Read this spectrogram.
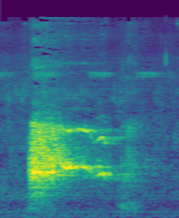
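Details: Fifty-day-old puppies in a playful pack attacking a person: one drawn-out, slightly wavering puppy yelp-bark lasting close to a second, trailing off, over a quiet background with a faint high hum.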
